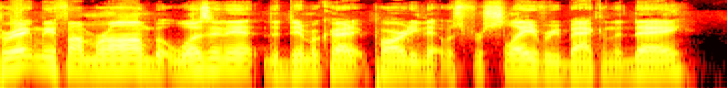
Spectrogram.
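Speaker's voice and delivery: ordinary delivery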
